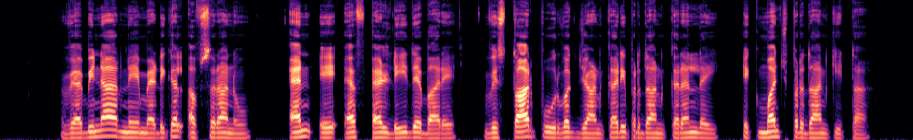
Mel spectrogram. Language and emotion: Punjabi, neutral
